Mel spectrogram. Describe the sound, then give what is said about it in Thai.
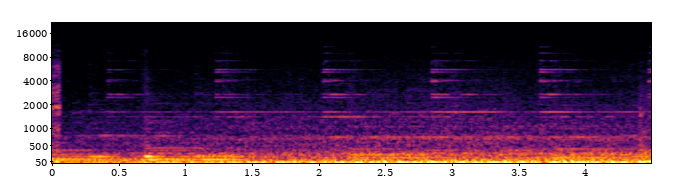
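A passenger train rolls steadily along the rails, a loud, continuous low rumble with faint metallic ringing tones layered on top, with no voices. “คนใต้ในสมัย 20 ปีที่แล้วเนี่ย เราใช้รถไฟสายใต้เป็นหลัก”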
